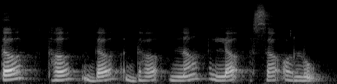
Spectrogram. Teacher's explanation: त वर्ग का उच्चारण स्थान क्या है तो आपको लिखना है वहां पे दंत्यः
